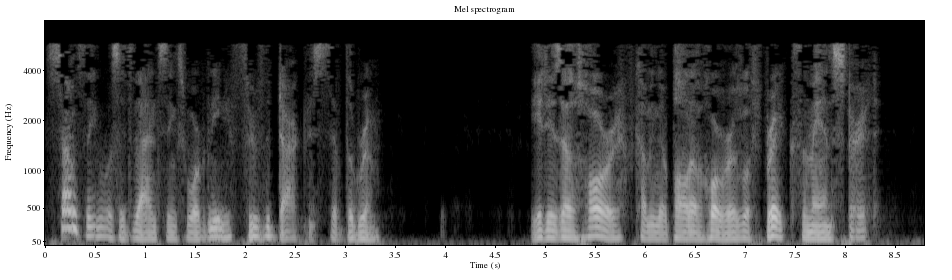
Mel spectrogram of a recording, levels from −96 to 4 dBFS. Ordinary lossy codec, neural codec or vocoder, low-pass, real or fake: MP3, 24 kbps; codec, 16 kHz in and 24 kHz out, 0.4 kbps, LongCat-Audio-Codec, four codebook decoder; 7.2 kHz; fake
